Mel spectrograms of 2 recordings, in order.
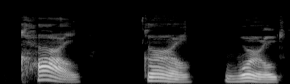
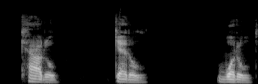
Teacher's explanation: There would be an extra vowel sound in between the R and the L · Shown in: second take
